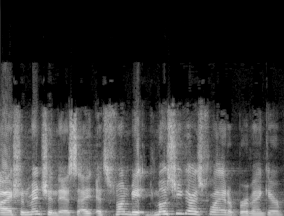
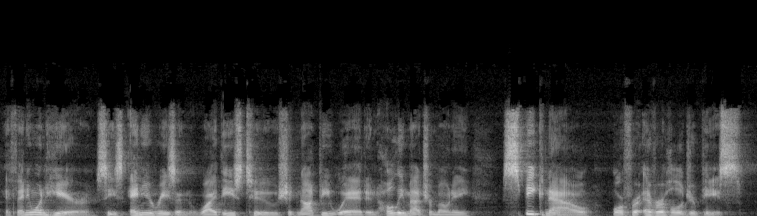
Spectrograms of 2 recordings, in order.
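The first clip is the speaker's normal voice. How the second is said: solemn minister; 5 semitones lower, 6 dB quieter than usual. Retold or imitated. Minister's wedding line quoted.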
